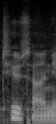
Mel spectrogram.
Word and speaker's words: Tucson: Tucson is that how you pronounce it? My apologies. – No, no, that's right. – Tucson, yeah.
